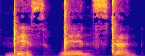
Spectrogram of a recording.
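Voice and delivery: slow, every syllable split apart; syllable clapping. Shown as a demonstration. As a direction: clap out each syllable of Winston slowly. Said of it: "how many times did I clap".

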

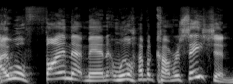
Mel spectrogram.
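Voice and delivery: high-pitched imitation of a fired-up dad; mock outraged buddy. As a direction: rant high, like a buddy itching for a confrontation. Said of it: "my buddy starts going".

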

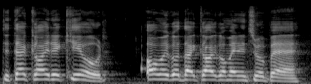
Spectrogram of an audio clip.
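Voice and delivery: high-pitched, aghast exclaiming; shocked alarm. Real, not acted. Player sees the guy's grim fate, shocked alarm. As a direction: cry out high in real shock.

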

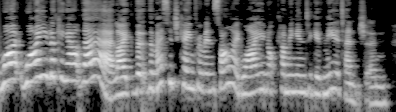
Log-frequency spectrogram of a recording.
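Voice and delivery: high, loud protest, easing toward the end; indignant body. Retold or imitated. Body scolding us for looking outside, indignant protest. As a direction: play the body demanding to be noticed. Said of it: "And our body's there going".

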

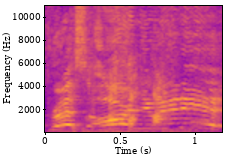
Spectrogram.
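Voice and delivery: yelling in frustration; angry shout. Real, not acted. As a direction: scream at a teammate. Urging teammate in game.

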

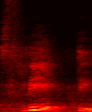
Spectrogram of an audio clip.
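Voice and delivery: স্মৃতি said as সৃঁতি, the ম silent, the first sound nasal. Shown as a demonstration. Teacher demonstrating স্মৃতি with a nasal সৃঁ. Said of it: "দেখো আনুনাসিক উচ্চারণ করেছি".

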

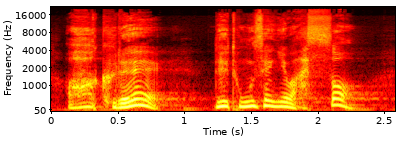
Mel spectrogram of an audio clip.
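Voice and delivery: high, loud excited greeting; delighted welcome. Acted. Imagined brother's joyful welcome. (반갑게 높고 큰 소리로)

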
